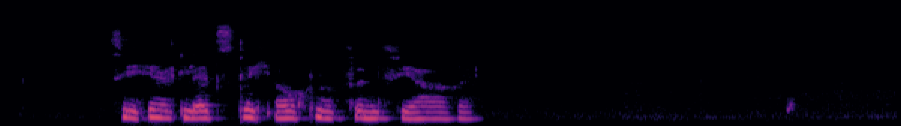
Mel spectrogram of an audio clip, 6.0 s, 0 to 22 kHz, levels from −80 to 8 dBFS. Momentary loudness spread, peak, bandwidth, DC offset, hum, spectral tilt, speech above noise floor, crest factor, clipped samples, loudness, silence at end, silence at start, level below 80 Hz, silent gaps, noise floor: 12 LU; -24 dBFS; 11 kHz; under 0.1%; none; -7 dB/octave; 39 dB; 18 dB; under 0.1%; -39 LUFS; 0.7 s; 0.75 s; under -90 dBFS; none; -77 dBFS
